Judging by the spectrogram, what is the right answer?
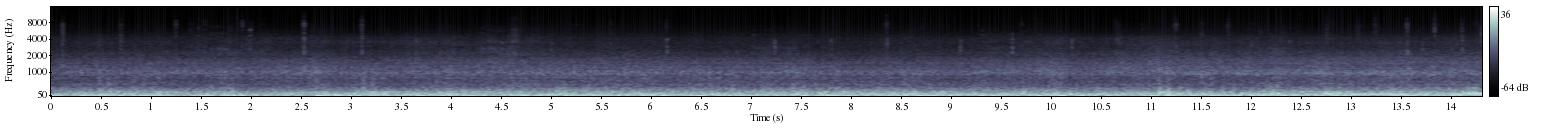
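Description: A car cruising steadily on the road with engine speed held by the gas pedal, a loud continuous rumble of engine and road noise heard from inside, with no voices.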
